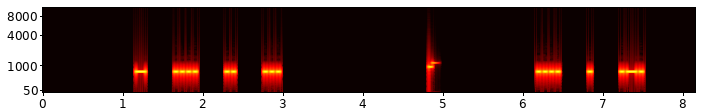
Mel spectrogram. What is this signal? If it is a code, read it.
Morse code, heard as a keyed tone, about 30 wpm, spaced as for 17 wpm, 700 Hz. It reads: THIS HER
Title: 3x Character Spacing - Top 100 Words - 30wpm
